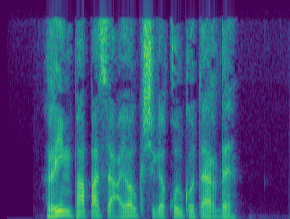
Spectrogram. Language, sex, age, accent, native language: Uzbek, male, 12-17, Sirdaryo, Uzbek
